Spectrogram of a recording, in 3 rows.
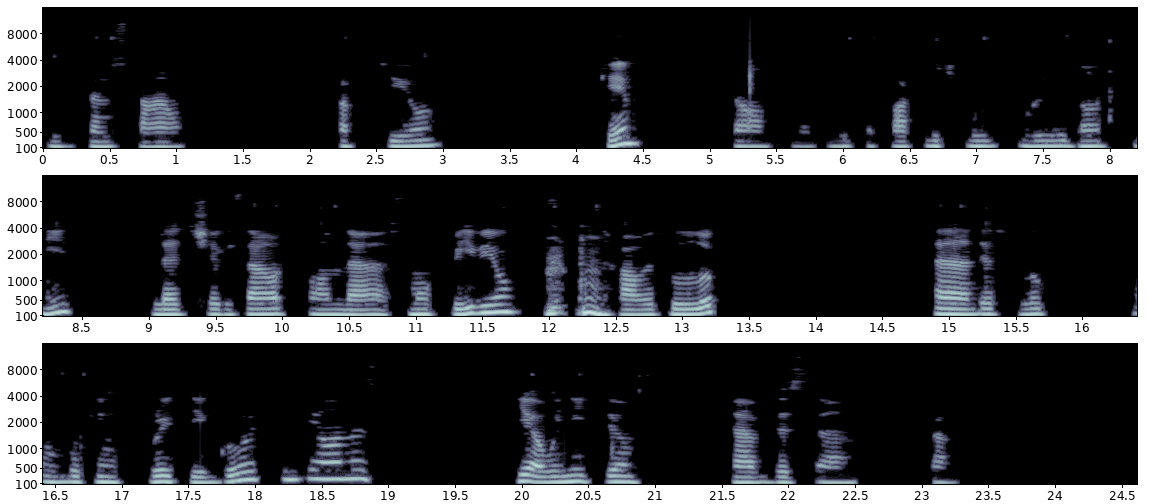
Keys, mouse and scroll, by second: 0.0 alt+click, 0.3 alt+middle click, 0.6 alt+right click, 2.2 alt+click, 2.2 alt+middle click, 2.5 Tab, 4.1 ctrl+click, 5.9 alt+click, 6.2 alt+middle click, 6.5 alt+click, 6.8 alt+middle click, 7.2 alt+click, 8.2 3, 8.2 alt+click, 8.9 alt+right click, 9.3 scroll down 1, 9.7 alt+click, 9.9 alt+middle click, 10.2 alt+click, 10.6 alt+right click, 11.6 alt+click, 12.1 alt+middle click, 12.5 alt+click, 14.2 alt+middle click, 14.5 alt+click, 14.9 alt+middle click, 15.2 alt+click, 15.8 alt+middle click, 16.1 alt+click, 16.5 alt+middle click, 16.8 alt+click, 19.3 alt+middle click, 19.7 alt+click, 21.0 alt+middle click, 23.4 alt+click, 23.8 alt+right click, 24.1 alt+click.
